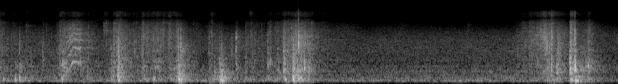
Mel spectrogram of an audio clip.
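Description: Cardboard rustles and thumps nearby.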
